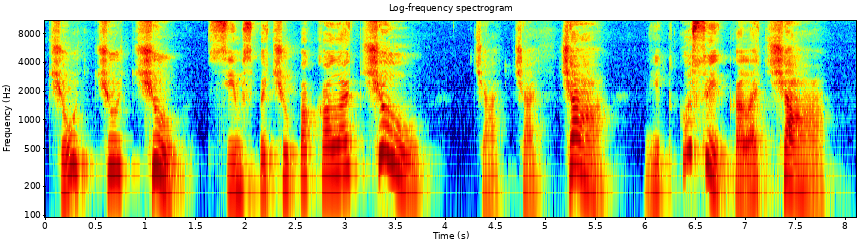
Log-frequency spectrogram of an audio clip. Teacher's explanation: звук ч приголосний і завжди твердий в українській мові тому в жодному разі не можна під час його вимовляння піднімати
